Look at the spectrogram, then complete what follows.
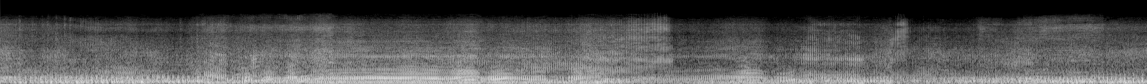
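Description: Motocross bike engine heard from the rider's helmet, its pitch climbing and dropping again and again as the throttle is worked through the corners, over a steady rush of wind noise.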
